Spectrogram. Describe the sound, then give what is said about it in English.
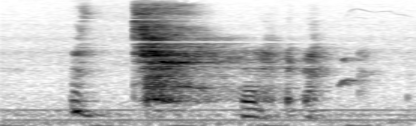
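A dog that needs to go outside to pee lets out a sharp, sneeze-like snort, followed by a few short, soft whining noises as it fidgets impatiently. “My dog's got to go out to take a leak.”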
